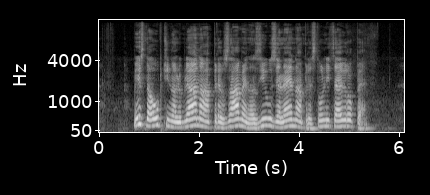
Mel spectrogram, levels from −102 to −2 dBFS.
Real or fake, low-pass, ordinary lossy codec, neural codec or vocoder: real; 14.4 kHz; none; none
